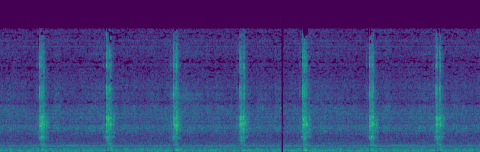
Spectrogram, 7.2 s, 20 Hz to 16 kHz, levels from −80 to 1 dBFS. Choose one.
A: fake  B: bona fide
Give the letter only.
B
